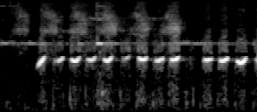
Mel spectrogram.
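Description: A bird gives a whistling call: about a dozen short, clear, evenly spaced whistled notes in a steady rhythm, distinct, with a faint high-pitched hum running underneath.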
